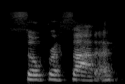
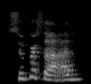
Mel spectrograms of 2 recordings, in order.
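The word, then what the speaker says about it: soppressata: I would have thought that it was called sopra Sada but from how his family pronounces it it's suad and then sometimes you gotta like get the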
